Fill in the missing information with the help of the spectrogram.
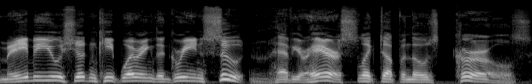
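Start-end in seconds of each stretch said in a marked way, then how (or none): none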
